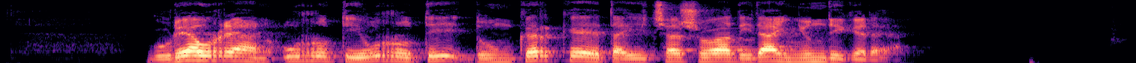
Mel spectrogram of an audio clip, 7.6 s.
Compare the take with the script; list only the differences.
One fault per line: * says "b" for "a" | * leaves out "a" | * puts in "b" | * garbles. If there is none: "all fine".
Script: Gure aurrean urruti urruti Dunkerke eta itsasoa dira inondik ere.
all fine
